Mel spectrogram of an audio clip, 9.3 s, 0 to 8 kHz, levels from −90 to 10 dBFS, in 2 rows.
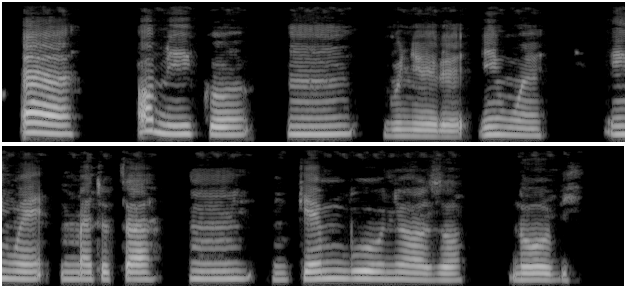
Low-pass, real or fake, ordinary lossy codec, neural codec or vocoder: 7.2 kHz; fake; AAC, 48 kbps; codec, 16 kHz, 16 kbps, FreqCodec, larger model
